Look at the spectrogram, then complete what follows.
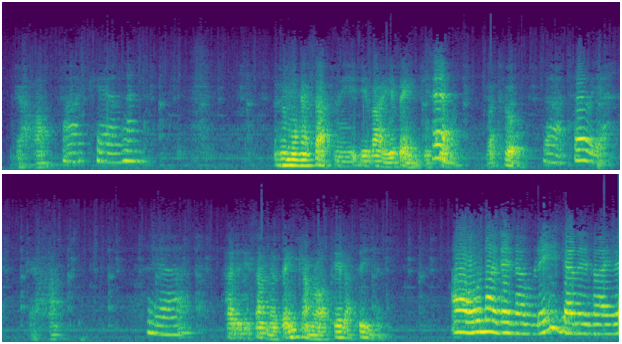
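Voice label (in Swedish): Sövde Skåne, Svenska sagor dialekter; Folkminnen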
